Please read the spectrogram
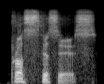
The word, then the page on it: prosthesis: British English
